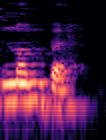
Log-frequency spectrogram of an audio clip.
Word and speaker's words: number: let's consider the white number number like one two three number the white number has m and b coming together in it but m and b is not the end of the root because the word norm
